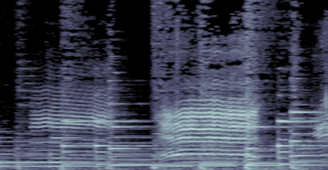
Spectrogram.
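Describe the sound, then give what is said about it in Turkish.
Several overlapping sheep bleats, loud, wavering calls repeating one after another with brief gaps, no talking, as the sheep are about to be taken outside. “Kısa bir ara veriyoruz. Koyunları dışarı çıkaracağız.”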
